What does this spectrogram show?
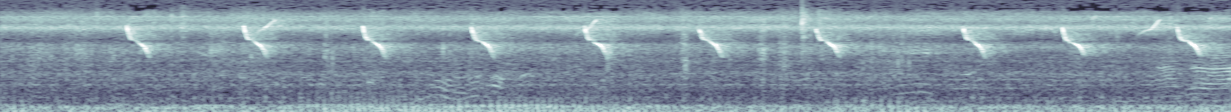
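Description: A bird repeating one short downward-sliding whistle note about once a second, over a steady low background rumble.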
